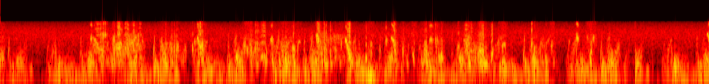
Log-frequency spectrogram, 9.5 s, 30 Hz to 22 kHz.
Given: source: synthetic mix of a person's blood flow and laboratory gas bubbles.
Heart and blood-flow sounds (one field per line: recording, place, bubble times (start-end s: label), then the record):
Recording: Doppler ultrasound of blood flow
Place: precordium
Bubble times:
0.00-0.07 s: bubbles
1.19-1.93 s: bubbles
2.11-2.49 s: bubbles
2.52-2.76 s: bubbles
3.22-4.02 s: bubbles
4.18-4.74 s: bubbles
4.84-5.00 s: bubbles
5.10-5.94 s: bubbles
6.08-6.13 s: bubbles
6.16-6.61 s: bubbles
6.63-6.76 s: bubbles
7.05-7.42 s: bubbles
7.66-7.73 s: bubbles
7.79-7.95 s: bubbles
9.38-9.46 s: bubbles
From the record:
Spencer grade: 3 (all of the cardiac periods contain showers or single bubble signals, but not dominating or overriding the cardiac motion signals)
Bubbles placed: anywhere in the cardiac cycle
